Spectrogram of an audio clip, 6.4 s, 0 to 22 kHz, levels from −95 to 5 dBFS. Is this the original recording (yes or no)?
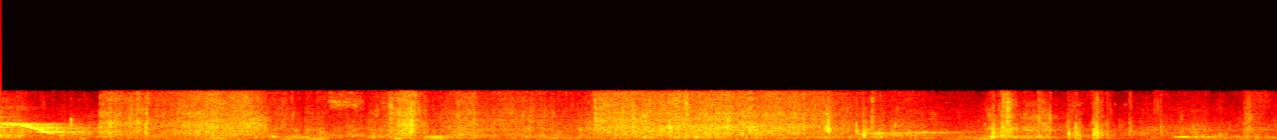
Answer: yes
